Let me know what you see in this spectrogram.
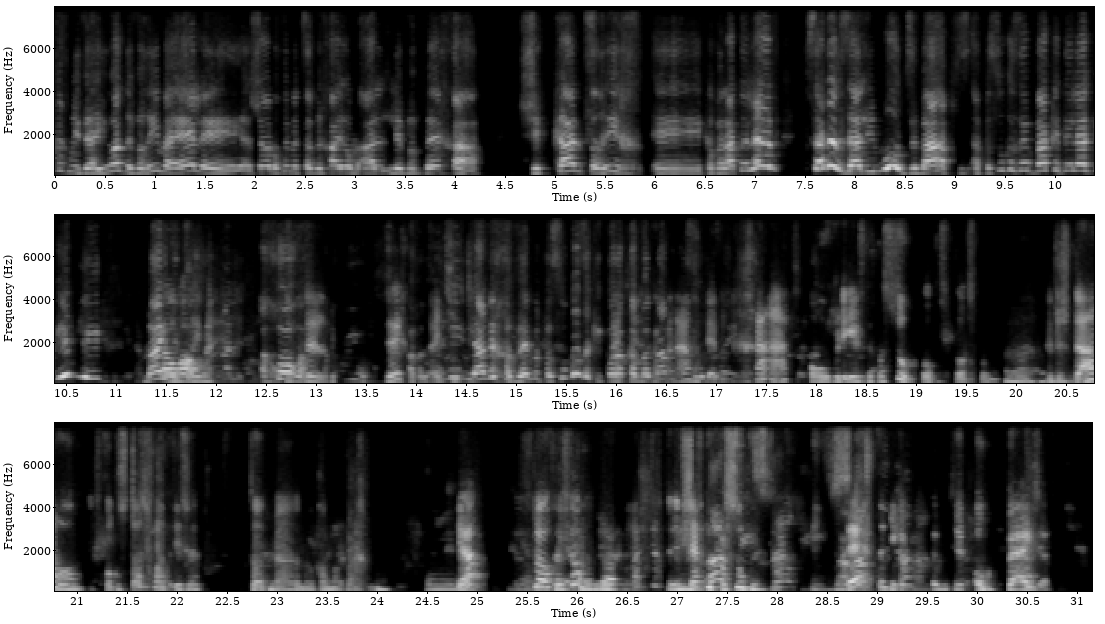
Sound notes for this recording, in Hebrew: השיעור הועבר והוקלט בזום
